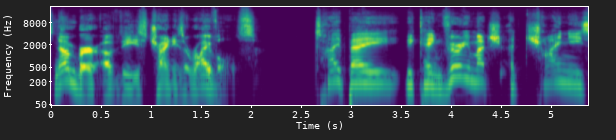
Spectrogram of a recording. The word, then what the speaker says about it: Taipei: Tai uh you know technically pronounced Tai Bay received the greatest number of these Chinese arrivals type A became very much a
